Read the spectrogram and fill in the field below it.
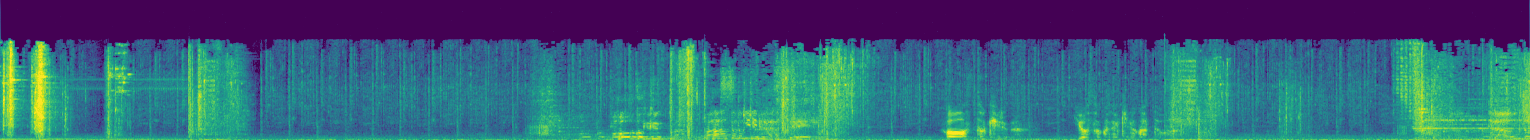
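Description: Footsteps clatter on metal floors.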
